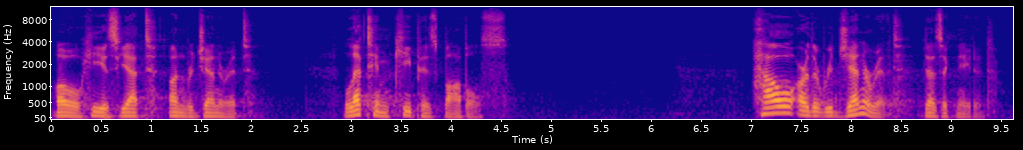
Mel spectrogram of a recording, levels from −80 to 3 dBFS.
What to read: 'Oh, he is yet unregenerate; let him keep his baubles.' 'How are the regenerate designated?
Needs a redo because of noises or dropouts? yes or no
no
